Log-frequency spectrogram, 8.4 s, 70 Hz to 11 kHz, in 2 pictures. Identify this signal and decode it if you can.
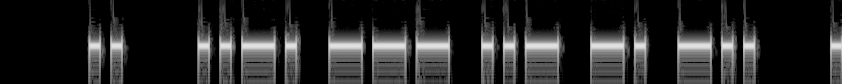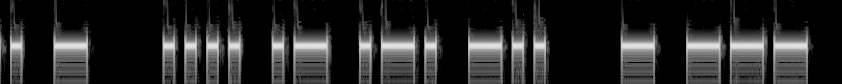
Morse code, heard as a keyed tone, about 22 wpm, 700 Hz. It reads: I FOUND IT HARD TO
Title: Sentences from Top 1000 Words - Review Part 1 - 22wpm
